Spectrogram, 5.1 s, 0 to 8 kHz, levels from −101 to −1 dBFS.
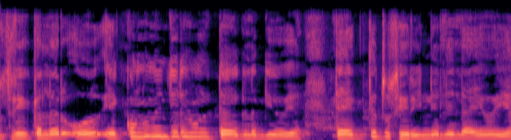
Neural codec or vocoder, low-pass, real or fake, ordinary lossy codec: vocoder, 44.1 kHz, 128 mel bands every 256 samples, BigVGAN v2; 7.2 kHz; fake; none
